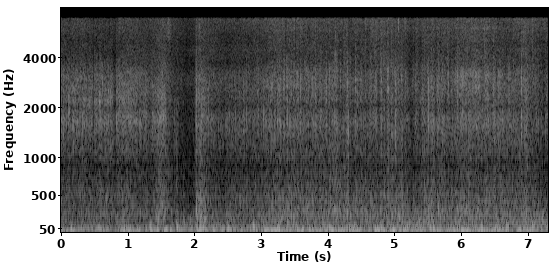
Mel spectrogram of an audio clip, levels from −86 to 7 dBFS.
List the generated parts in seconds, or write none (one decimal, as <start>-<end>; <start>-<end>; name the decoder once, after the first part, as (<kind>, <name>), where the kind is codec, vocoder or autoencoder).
0.8-3.1 (autoencoder, DAC-VAE); 4.9-5.6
